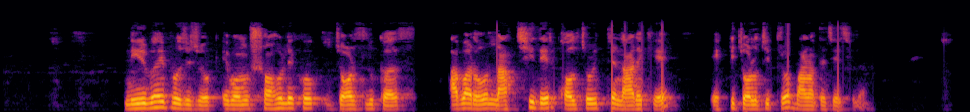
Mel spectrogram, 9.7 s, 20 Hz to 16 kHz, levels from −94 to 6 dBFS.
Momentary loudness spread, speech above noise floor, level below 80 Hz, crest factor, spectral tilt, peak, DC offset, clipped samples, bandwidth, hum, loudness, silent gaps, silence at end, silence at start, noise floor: 10 LU; 62 dB; -58 dBFS; 16 dB; -7 dB/octave; -2 dBFS; under 0.1%; under 0.1%; 7 kHz; none; -16 LUFS; none; 1.05 s; 1.25 s; -78 dBFS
